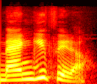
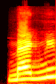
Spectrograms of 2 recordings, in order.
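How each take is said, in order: First: The n sound comes before the g sound. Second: The g sound comes before the n sound. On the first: The speaker calls it right. "मैंगो से मैंगी" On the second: The speaker calls it wrong. "मैग्नी नहीं"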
